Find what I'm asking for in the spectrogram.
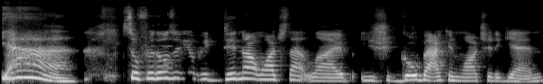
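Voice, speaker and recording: At a fairly slow pace, a woman speaks in a medium pitch that moves through very wide pitch swings. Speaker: mom vlogger co-host. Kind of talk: casual chat.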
